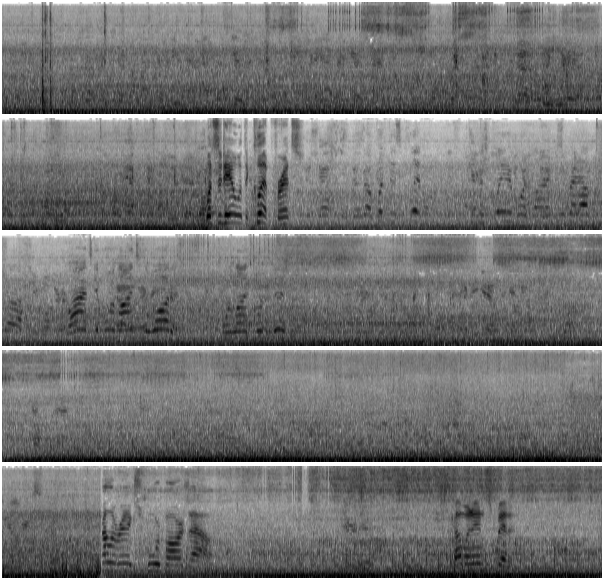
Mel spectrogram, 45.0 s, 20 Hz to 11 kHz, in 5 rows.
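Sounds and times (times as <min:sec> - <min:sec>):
boat engine droning: 0:00.0 - 0:45.0
wind: 0:00.0 - 0:45.0
faint unclear voices: 0:01.0 - 0:12.1, 0:15.6 - 0:36.9
water rushing: 0:19.0 - 0:45.0.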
